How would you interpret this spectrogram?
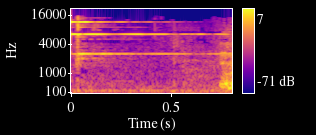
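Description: A timer bell rings once with a bright, steady metallic tone that sustains through the brief moment, clear, with no voices around it, marking the end of a debater's 30-second answer time in a debate.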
